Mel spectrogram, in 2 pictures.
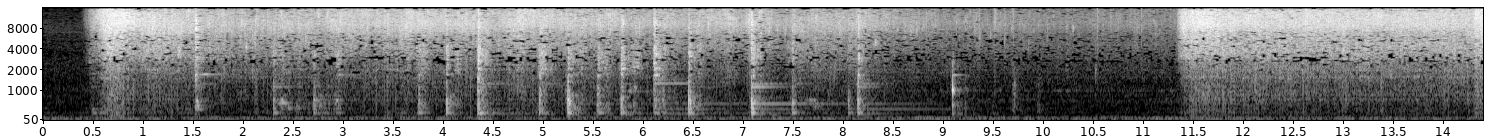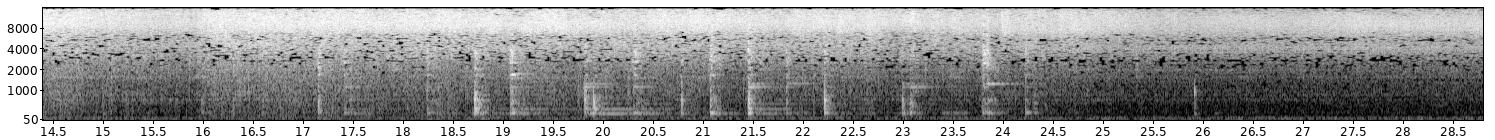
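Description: Garlic cloves sizzling in a little hot oil in a metal wok, with a spatula clicking and scraping against the pan as they are stirred. About eleven seconds in, the sizzle suddenly grows louder and stays so, with raw chicken pieces now frying alongside the garlic while the stirring goes on.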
